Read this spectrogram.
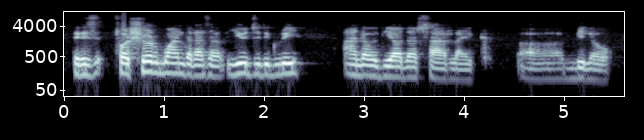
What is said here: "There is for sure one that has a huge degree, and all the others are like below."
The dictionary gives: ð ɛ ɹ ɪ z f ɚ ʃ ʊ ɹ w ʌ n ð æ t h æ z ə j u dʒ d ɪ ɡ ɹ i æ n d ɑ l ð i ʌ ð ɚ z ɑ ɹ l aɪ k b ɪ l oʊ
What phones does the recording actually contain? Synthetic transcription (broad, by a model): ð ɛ ɹ ɪ z f ɚ ʃ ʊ ɹ w ʌ n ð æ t h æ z ə j u dʒ d ɪ ɡ ɹ i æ n d ɑ l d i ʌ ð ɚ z ɑ ɹ l aɪ k b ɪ l oʊ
